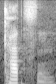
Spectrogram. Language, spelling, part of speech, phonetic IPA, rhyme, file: German, Katzen, noun, [ˈkat͡sn̩], -at͡sn̩, De-Katzen.ogg
- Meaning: plural of Katze (“cats”)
